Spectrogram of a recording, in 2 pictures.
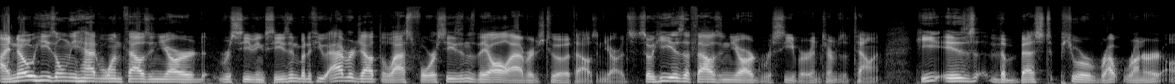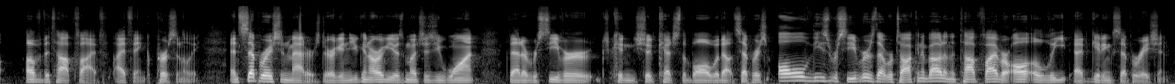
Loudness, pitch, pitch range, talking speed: -18 LUFS, 110 Hz, 100-135 Hz, 230 wpm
